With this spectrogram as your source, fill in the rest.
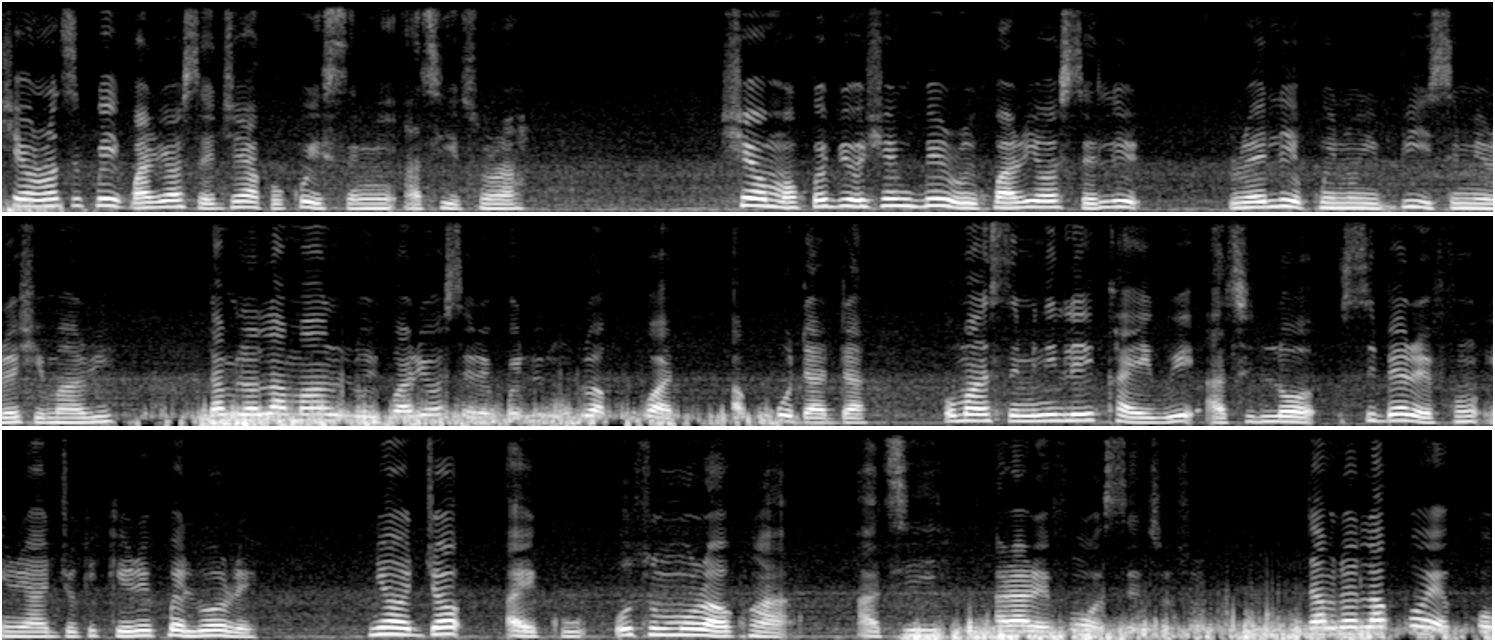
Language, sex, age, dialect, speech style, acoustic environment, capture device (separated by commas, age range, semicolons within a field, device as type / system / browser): Yoruba, female, 25-34, Nigeria - Lagos Yoruba, relaxed, silence, mobile / Linux / Chrome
